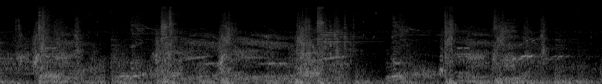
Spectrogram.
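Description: Blades strike and clash in a fight.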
